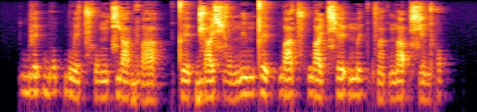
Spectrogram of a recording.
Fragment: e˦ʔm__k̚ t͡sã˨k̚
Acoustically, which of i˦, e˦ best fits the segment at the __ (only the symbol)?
e˦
